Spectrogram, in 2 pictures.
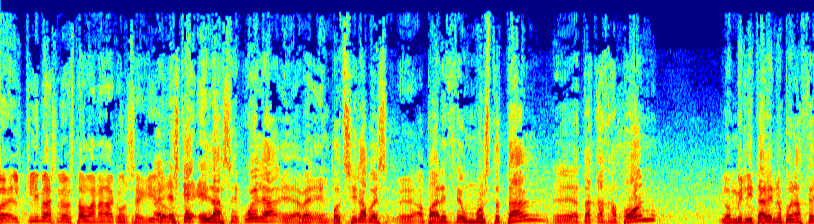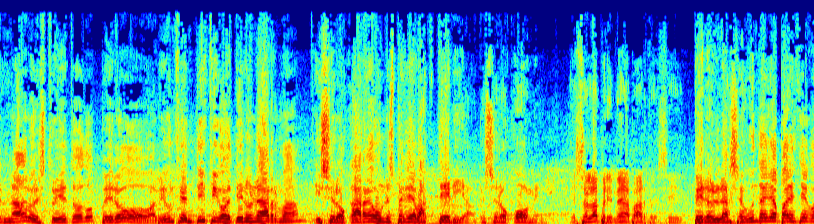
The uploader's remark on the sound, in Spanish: En directo desde Expomanga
